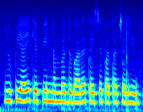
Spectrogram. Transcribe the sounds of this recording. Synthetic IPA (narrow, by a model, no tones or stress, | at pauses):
juːpiaːikepiːnːɐ̃mbəɾd̪obaːɾakɐisepɐt̪at͡ʃɐlɦiː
